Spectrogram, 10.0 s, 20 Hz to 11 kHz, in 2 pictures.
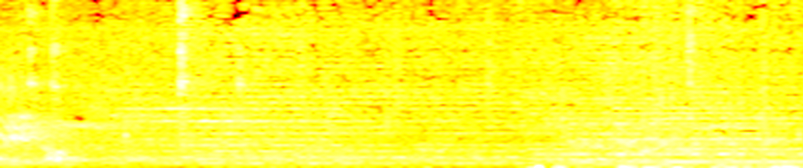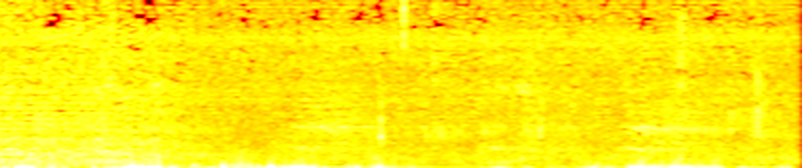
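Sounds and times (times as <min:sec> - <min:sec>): background music held notes: 0:00.0 - 0:06.9
wind buffeting microphone: 0:02.2 - 0:10.0.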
